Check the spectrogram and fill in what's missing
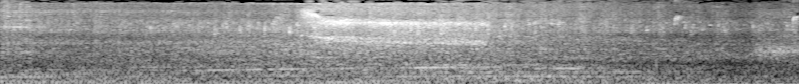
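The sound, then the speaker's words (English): A car rumbles by outside, its low engine noise holding steady for a few seconds with a faint higher whine partway through. Nobody speaks. “She jumps every time she hears a car.”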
